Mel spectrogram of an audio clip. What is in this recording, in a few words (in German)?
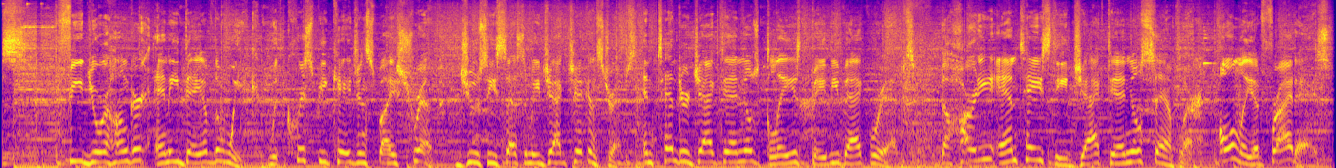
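Radio Werbespots Jugendfrei, English US; NATIVE PROFISPRECHER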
